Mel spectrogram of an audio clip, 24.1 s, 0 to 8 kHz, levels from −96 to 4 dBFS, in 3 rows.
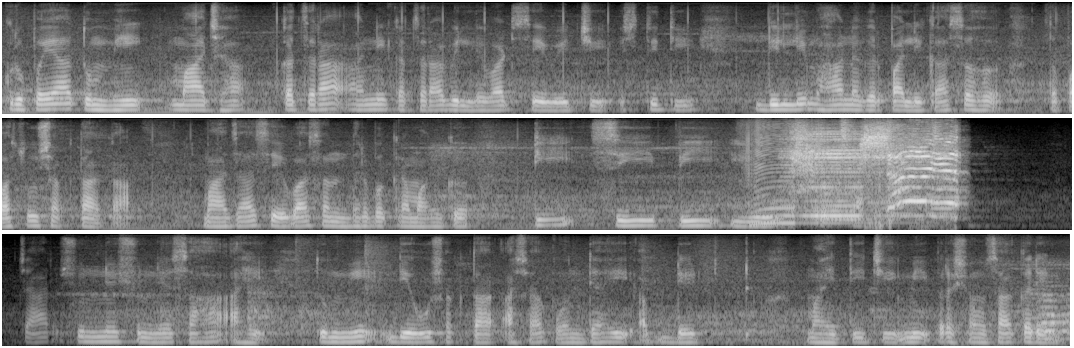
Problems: continuous background conversations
